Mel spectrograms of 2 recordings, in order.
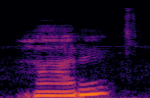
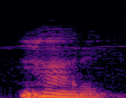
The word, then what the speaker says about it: Hare: Allora, Hare si pronuncia come gli olandesi, con l'H, proprio l'H aspirata. Hare, quindi è una forma di pranayama anche questa.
